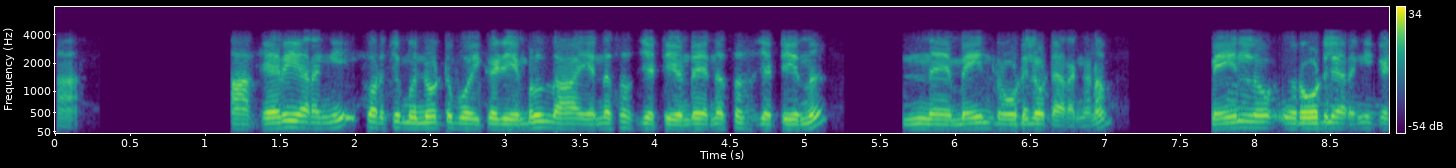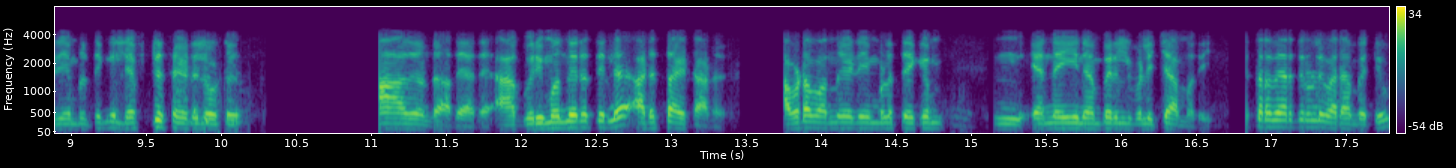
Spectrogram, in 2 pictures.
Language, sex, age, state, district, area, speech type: Malayalam, male, 45-60, Kerala, Alappuzha, rural, conversation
